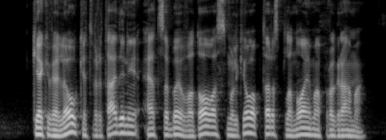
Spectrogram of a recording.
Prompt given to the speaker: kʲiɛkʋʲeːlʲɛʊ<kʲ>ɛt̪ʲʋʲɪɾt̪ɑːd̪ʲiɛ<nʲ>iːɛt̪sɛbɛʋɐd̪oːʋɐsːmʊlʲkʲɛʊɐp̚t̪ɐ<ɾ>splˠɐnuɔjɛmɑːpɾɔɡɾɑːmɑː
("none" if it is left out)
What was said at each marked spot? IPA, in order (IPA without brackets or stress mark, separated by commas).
kʲ, nʲ, ɾ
